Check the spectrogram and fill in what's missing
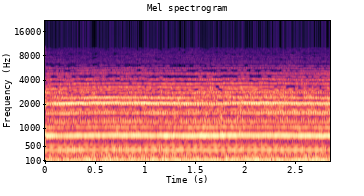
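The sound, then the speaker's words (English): An air raid warning siren, the alert signal from London in 1941, blares in one sustained, steady tone, loud and rich with harmonics, holding its pitch for the full few seconds with no voices over it. “You know, that sounds like that crank thing that we had one time.”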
